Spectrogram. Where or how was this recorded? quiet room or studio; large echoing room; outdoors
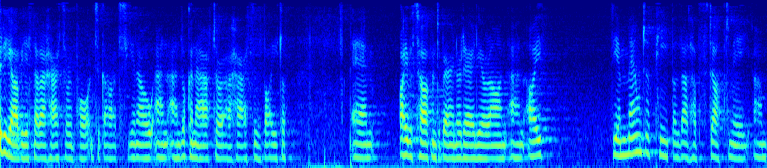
large echoing room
